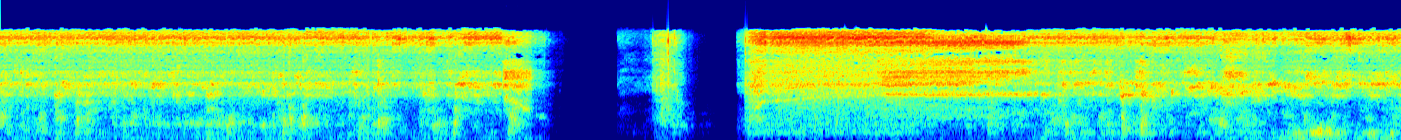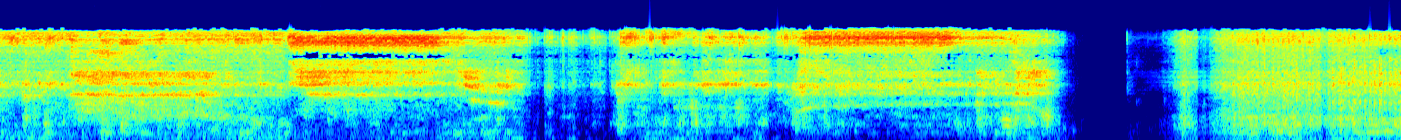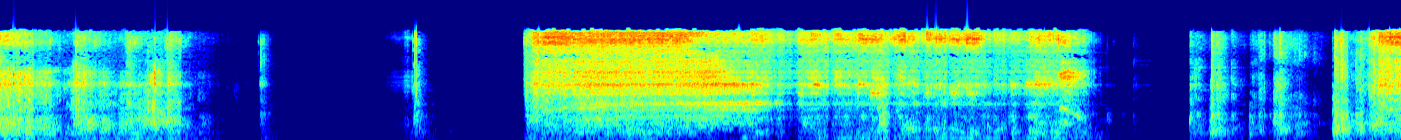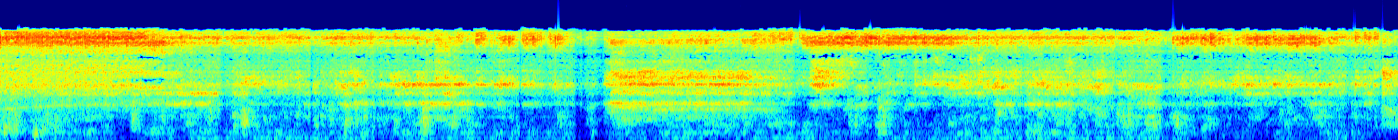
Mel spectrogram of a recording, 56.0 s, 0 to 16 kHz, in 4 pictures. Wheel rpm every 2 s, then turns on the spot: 160, 160, 80, 30, 160, 160, 160, 160, 160, 110, 70, 110, 30, 20, 20, 10, 30, 110, 120, 30, 10, 100, 120, 110, 110, 110, 110, 100.
26-32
